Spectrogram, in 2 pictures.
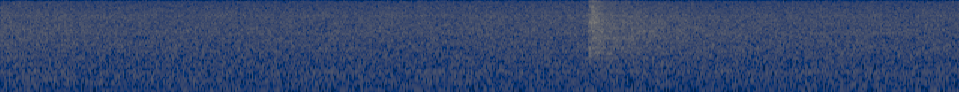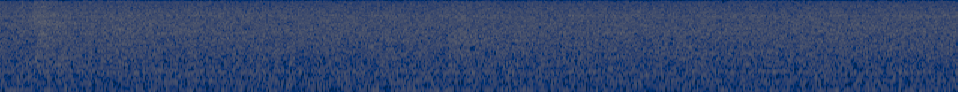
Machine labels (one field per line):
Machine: fan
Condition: normal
